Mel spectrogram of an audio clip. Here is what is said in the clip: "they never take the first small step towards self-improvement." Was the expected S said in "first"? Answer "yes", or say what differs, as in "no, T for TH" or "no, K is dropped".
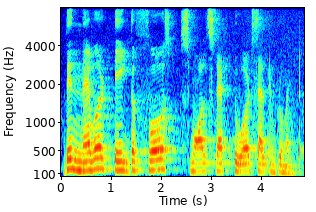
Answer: yes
